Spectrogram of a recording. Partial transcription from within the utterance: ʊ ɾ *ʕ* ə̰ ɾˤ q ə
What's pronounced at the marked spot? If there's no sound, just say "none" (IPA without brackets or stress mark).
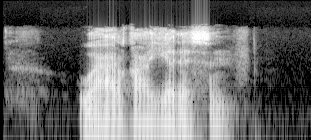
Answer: ʕ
